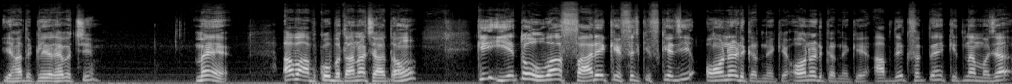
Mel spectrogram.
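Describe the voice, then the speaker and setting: A man teaching accounts in a live online class, with a slightly hoarse throat, quizzing his students and answering for them in a coaxing way. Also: high-pitched, pushed and bright, no echo.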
